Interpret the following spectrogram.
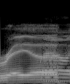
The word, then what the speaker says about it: Rea: or you know say the word pea you're not gonna say pay it's gonna be P or you know sea it's gonna be C so I totally I totally understand like why people would pronounce my name wrong well and and uh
